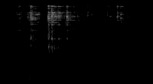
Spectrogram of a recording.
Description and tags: Keys Jingling 1 7
Jingle, Lock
